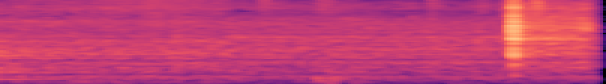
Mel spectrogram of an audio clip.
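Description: Quiet room tone with one short click near the end.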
